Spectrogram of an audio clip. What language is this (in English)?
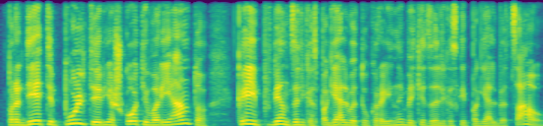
Lithuanian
